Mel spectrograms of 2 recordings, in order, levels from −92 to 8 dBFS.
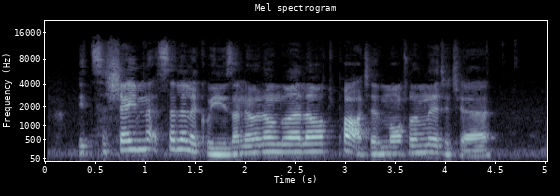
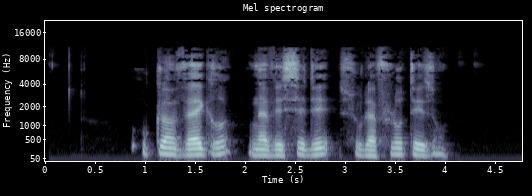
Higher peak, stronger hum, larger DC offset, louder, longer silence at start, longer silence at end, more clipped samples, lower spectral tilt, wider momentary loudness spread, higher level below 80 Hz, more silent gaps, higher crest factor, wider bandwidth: second, -8 dBFS vs -2 dBFS; neither; neither; second, -25 LUFS vs -20 LUFS; second, 0.35 s vs 0.85 s; second, 0.55 s vs 0.75 s; neither; about the same, -5 dB/octave vs -4 dB/octave; second, 10 LU vs 14 LU; second, -64 dBFS vs -58 dBFS; neither; about the same, 18 dB vs 22 dB; first, 13.5 kHz vs 11.5 kHz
